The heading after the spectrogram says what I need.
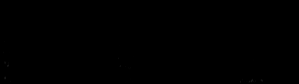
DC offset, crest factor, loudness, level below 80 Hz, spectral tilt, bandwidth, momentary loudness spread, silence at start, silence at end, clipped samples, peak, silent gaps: under 0.1%; 18 dB; -67 LUFS; under -90 dBFS; -1.5 dB/octave; 16.5 kHz; 6 LU; 0 s; 0 s; under 0.1%; -52 dBFS; none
